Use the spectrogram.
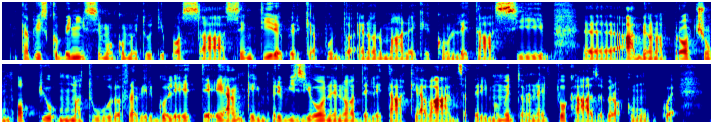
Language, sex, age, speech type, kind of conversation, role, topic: Italian, male, 35-39, conversation, advice, advisor, Come posso riuscire a stabilire una routine quotidiana di cura personale?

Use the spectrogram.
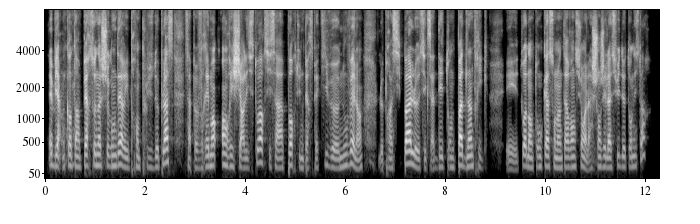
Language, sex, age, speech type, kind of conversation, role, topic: French, male, 35-39, read, expert-assistant, expert, Comment donner vie à ses personnages pour que les lecteurs s’y attachent ?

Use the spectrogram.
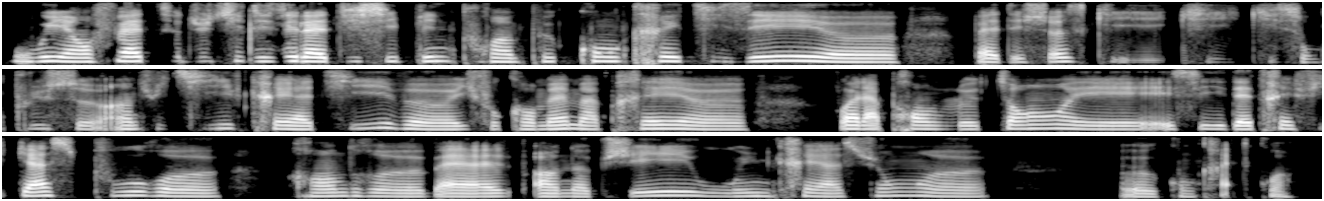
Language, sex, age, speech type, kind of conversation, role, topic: French, female, 45-49, conversation, podcast, host, Quels conseils donnerais-tu pour commencer une routine créative ?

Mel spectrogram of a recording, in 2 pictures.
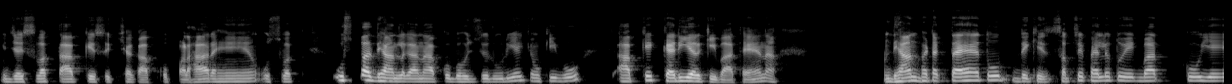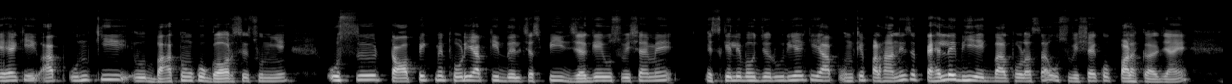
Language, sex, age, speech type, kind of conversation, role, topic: Hindi, male, 40-44, conversation, advice, advisor, मैं किसी की बात सचेत तरीके से कैसे सुन सकता हूँ?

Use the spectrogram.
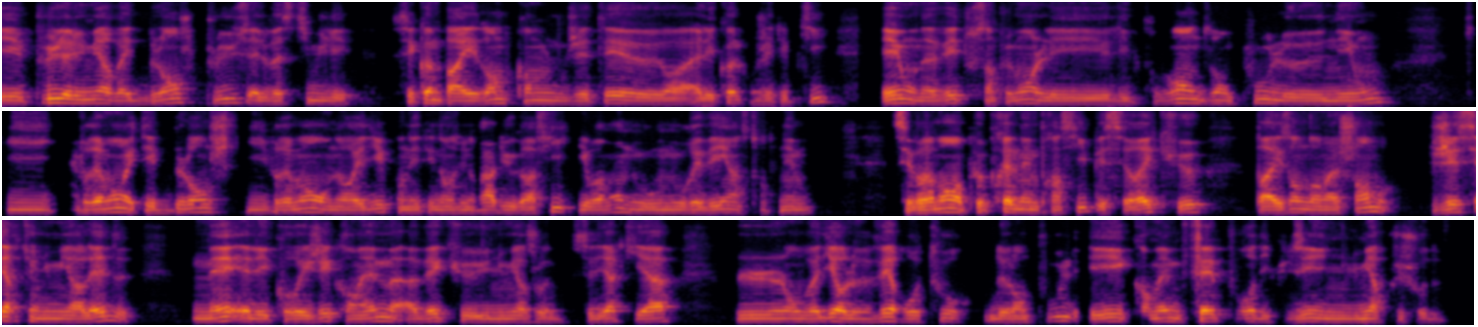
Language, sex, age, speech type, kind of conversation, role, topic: French, male, 20-24, conversation, podcast, guest, T’as des astuces pour mieux dormir malgré les écrans ?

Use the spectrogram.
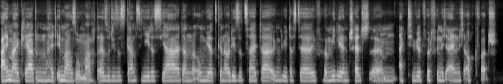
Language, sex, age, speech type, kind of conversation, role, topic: German, female, 20-24, conversation, advice, user, Welches Geschenk soll ich meiner Freundin zum Geburtstag kaufen?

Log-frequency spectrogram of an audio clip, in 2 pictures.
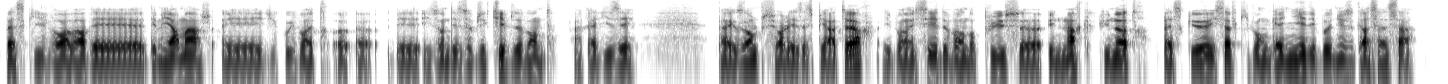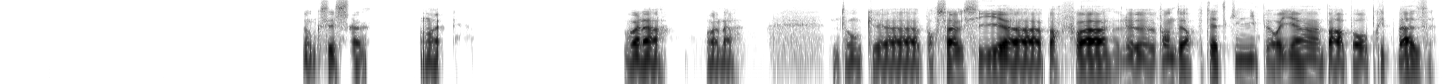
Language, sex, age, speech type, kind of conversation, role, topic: French, male, 40-44, conversation, unstructured, none, Quelle est votre stratégie pour négocier un meilleur prix ?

